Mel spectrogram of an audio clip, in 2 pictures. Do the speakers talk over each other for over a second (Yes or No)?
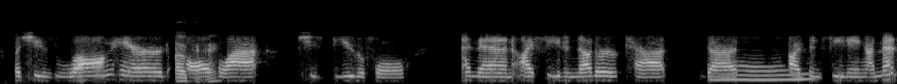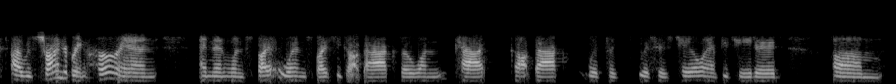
No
